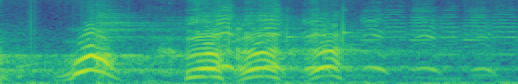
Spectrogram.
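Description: A small dog yaps several times in a quick, uneven burst, high-pitched, with no talking over it.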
